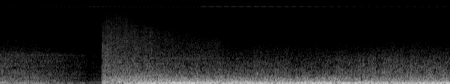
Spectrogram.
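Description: An aircraft crashes into a mountain with a heavy explosion.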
